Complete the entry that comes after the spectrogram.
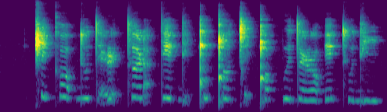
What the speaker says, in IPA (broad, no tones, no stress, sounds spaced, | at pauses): ǁ e kʰ ɔ ʔ d u t ɛ̰ ɭ ḛ ʔ tʰ ɤ ɽ a̰ ʔ t e ʔ d ḛ ǃ u ǃ ɤ ǀ ḛ ǃ ɔ ʔ p ɯ t ɤ ɭ ɔ ʔ e ʔ tʰ u d i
